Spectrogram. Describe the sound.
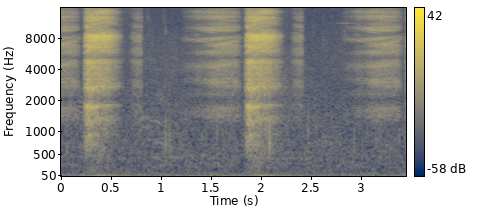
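Heavy panting from a winded police officer who has just run up, heard as a few loud, breathy gasps spaced in a slow rhythm, with quieter breathing between them.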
